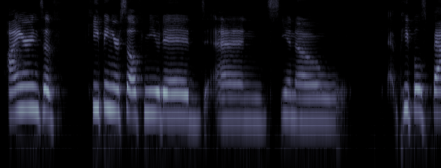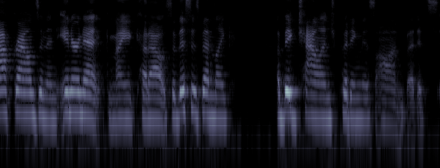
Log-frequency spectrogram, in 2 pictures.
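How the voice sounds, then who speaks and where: A young woman speaks casually on a video call. Her voice sits a little high, and she sounds like a panelist giving an informal opinion. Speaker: show cast or crew member. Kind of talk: casual chat. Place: indoors on a group video call.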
